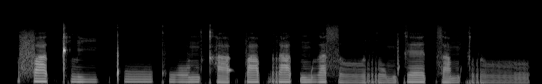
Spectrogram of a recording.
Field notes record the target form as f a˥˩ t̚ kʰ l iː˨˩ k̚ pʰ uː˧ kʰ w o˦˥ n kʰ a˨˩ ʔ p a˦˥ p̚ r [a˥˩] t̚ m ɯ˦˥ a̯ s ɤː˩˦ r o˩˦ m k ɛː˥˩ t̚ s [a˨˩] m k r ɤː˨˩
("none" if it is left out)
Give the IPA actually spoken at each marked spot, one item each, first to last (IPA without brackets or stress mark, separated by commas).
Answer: a˥˩, a˦˥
